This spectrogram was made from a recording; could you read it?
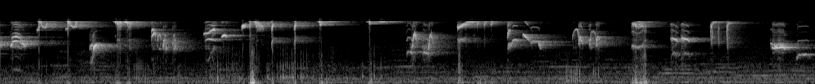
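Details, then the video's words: Continuous ngerol song from a Chestnut-capped thrush, rapid high chirps and clear whistled slides tumbling one after another with barely a pause, the phrases varied and bright over faint low background hum. "Burung Anis kembang / Plontang Ngerol Non stop durasi panjang"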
